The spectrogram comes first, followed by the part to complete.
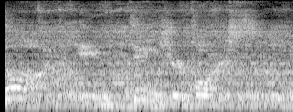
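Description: Television commercial soundtrack playing from a TV set: voices over background music, heard through the set's speaker in the room.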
